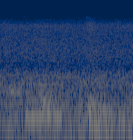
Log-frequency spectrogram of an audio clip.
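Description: Steady, even hiss of the tank hall's background noise, with faint distant voices now and then.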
